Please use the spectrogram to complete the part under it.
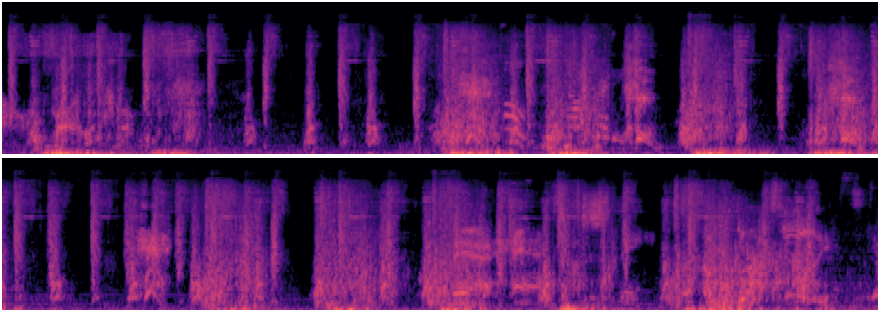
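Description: Game spell effects boom and crackle in bursts.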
